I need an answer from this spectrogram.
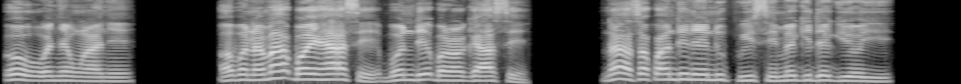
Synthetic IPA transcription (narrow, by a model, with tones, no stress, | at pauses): oː˦˨o˦ɲe˦ŋʷa˨ɲɪ˦ | ɔ˦bʊ˨na˨m˦a˦k͡pɔ˨ɪ˦ɦa˦sɪ̰˨bʊ˨n̩˦dɪ˦k͡pɔ˨ɾɔ˨ɡa˦a˦sɪ̰˨ | naː˦a˨s̬ɔ˦kʷa˦n̩˦dɪ˦ne˦nu˦pu˨i˦si˨˦me˦ɡi˦de˦ɡɪ˨o˦ji˦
